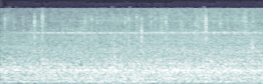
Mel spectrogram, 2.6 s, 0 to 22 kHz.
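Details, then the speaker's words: 2014 Jeep Grand Cherokee V6 AWD at 202k miles, road test after replacing the stretched one-speed transfer case chain: steady road and drivetrain roar under hard acceleration from a stop, with no clunk or snap. Drivetrain normal. "it's a really smooth car really quiet"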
